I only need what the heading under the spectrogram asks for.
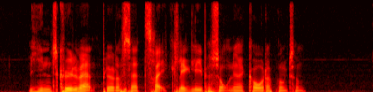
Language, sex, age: Danish, male, 23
